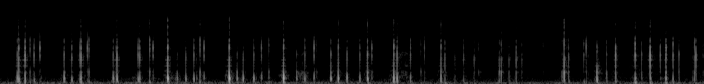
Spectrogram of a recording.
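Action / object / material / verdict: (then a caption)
tap / plastic eye shadow palette / plastic / none. Fast fingertip tapping on an eye shadow palette, recorded binaurally, produces a rapid, uneven stream of dozens of short, dry clicks. Each tap has a bright crack and a light mid-low body, and dies away almost instantly with no ringing.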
